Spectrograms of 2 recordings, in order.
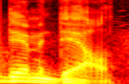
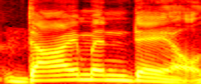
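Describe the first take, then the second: First: The first syllable sounds like 'dim'. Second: The first syllable sounds like 'dye'. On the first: The speaker calls it wrong. "not Dimmondale" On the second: The speaker calls it right. "Somebody says it's pronounced Diamonddale"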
